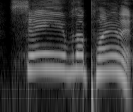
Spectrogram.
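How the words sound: It is said in a high-pitched put-on voice. The speaker calls it right. "There it is"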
